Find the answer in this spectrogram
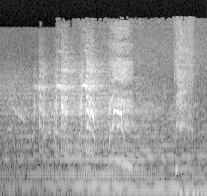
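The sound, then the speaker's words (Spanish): An injured parakeet that was accidentally squashed after being hit by a camera squawks in a few harsh, scratchy bursts, with a short pause before a final squawk, all over a steady low electrical hum. “Y pasó un accidente y le, y le apachurramos a su perico y vean cómo se puso.”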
